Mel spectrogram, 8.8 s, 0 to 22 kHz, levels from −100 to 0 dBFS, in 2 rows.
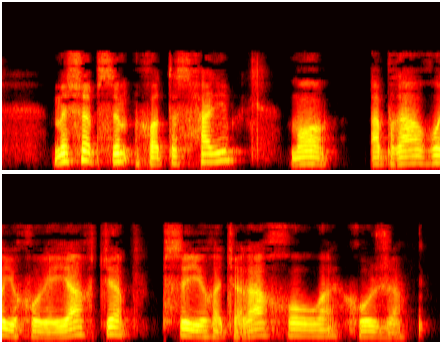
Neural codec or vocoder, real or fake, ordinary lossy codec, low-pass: codec, 16 kHz in and 24 kHz out, 1 kbps, XY-Tokenizer; fake; MP3, 32 kbps; 7.2 kHz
